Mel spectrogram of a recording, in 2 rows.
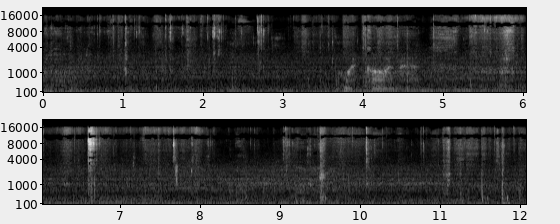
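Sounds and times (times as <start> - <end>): person chewing chicken wing: 0.0 - 3.7, 4.7 - 11.3
wet mouth clicks and smacks: 7.6 - 8.3.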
